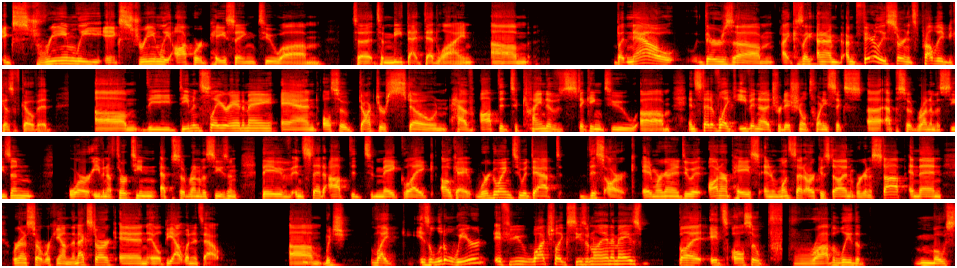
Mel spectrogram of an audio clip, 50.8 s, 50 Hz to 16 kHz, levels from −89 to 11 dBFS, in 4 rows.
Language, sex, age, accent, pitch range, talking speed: English, male, 30-49, American, 105-135 Hz, 160 wpm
